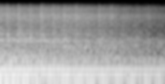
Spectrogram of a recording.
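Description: The tail of a synthesized TV title sting: a deep electronic boom rings on as a steady low rumble with some hiss, slowly fading.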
